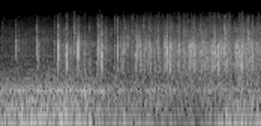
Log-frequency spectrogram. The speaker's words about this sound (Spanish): Concentración silenciosa a las puertas del Ayuntamiento en la Plaza del Pilar, que ha finalizado con estos aplausos.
